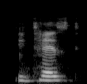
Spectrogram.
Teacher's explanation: the word detest takes the stress, but only the last part, which is test.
